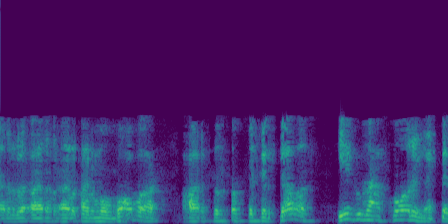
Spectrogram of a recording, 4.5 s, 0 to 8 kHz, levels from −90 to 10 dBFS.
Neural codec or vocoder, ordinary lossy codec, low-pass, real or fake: codec, 44.1 kHz, 2.6 kbps, SNAC; AAC, 16 kbps; 7.2 kHz; fake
